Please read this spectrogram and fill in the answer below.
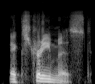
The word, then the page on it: extremist: American English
